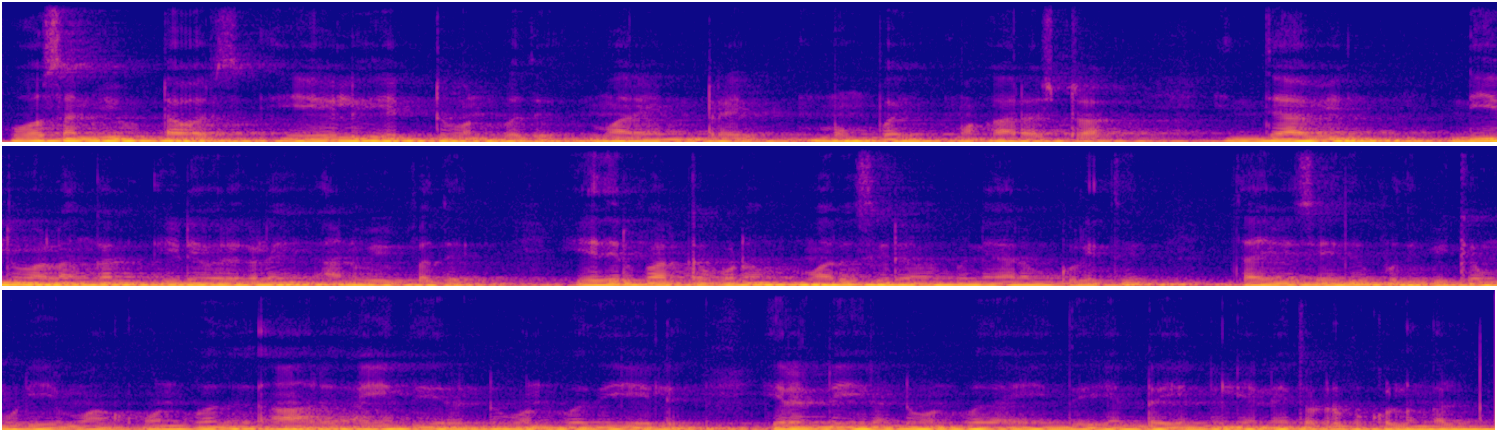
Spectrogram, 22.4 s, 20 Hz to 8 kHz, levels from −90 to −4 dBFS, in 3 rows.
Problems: low volume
